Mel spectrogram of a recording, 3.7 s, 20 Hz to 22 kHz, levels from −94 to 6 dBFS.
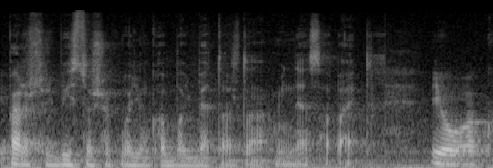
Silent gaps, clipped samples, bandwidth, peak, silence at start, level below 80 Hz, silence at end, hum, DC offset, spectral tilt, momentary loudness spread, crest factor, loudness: none; under 0.1%; 16 kHz; -10 dBFS; 0 s; -40 dBFS; 0 s; none; under 0.1%; -6.5 dB/octave; 11 LU; 18 dB; -29 LUFS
